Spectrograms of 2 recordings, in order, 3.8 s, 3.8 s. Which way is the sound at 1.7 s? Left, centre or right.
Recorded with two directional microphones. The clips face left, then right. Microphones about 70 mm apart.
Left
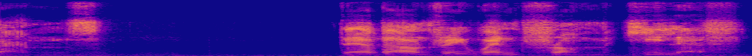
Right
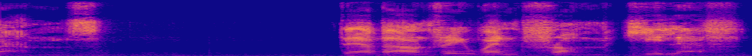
Left.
